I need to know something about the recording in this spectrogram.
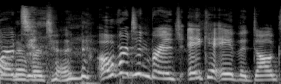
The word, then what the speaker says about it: Overtoun: Overtoun. Overtoun. With a weird U. I would still say Overtoun. Okay. Overtoun Bridge. That's just easier than trying to go Overtown. Which now makes me think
